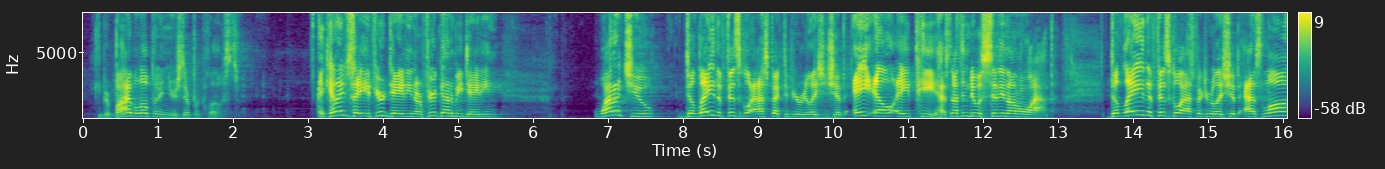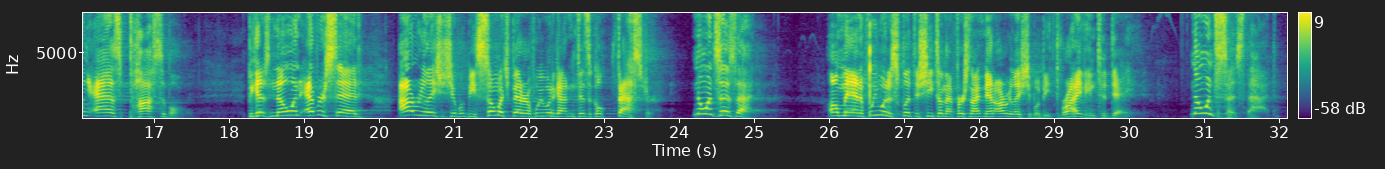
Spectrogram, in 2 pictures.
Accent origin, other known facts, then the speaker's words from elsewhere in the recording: Vancouver, Washington, United States; we grew up in Vancouver, Washington.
